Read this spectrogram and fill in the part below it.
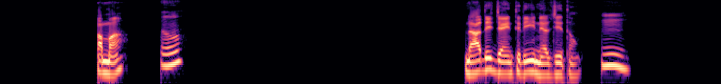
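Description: A middle-aged woman speaks with feeling nearby.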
